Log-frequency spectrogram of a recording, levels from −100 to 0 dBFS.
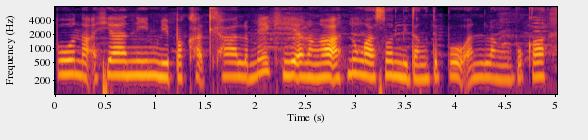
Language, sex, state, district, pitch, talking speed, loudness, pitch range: Mizo, female, Mizoram, Aizawl, 245 Hz, 240 wpm, -20 LUFS, 235-260 Hz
